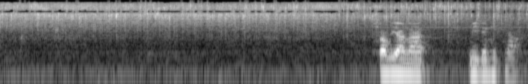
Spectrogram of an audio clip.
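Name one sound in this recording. A wooden spoon scrapes against a pan.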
